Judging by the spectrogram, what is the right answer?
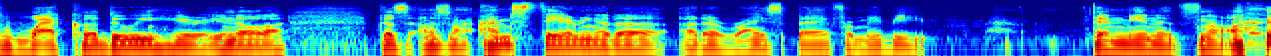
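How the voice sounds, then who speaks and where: In a very clean recording with a silent background, a man with a non-native accent speaks at a fairly quick pace. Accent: foreign accent in Argentina. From Brazil and Argentina. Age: 40s. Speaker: podcast guest, expat. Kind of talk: casual interview chat. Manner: halting, many repetitions.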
